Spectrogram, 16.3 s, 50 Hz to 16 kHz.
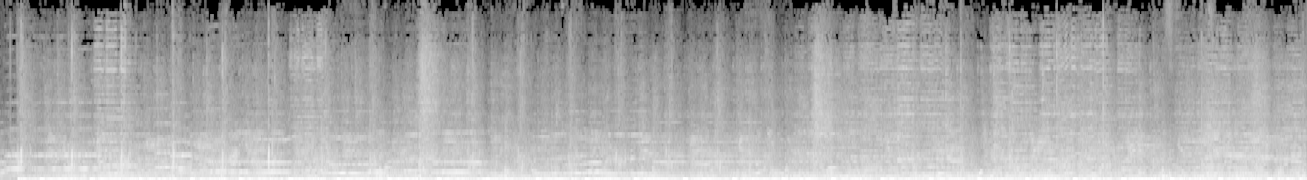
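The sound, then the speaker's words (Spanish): Loud, continuous live music and crowd noise fill an evening park concert where about 2000 people are dancing. The dense sound stays at a steady level throughout. “Acá más o menos debe haber, no sé, 2000 personas aproximadamente bailando”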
